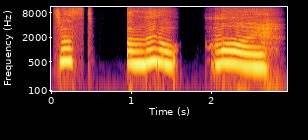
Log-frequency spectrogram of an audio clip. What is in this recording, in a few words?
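Vox Dead, English; Estelle; kings raid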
